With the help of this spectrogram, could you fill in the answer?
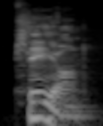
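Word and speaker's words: πλείων: play on us or with the modern pronunciation pleon pleonos plea on on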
